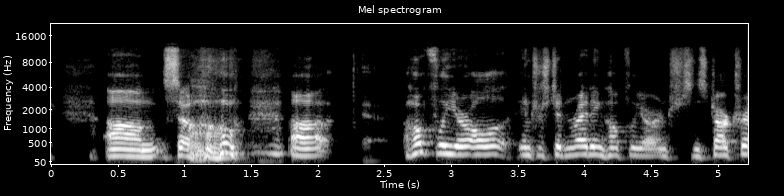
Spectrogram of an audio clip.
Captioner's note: chuckles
